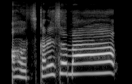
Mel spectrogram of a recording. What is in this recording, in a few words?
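"otsukaresamaa", Japanese; aisatsu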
